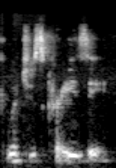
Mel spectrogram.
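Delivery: whispered aside; hushed whispered comment. Real, not acted. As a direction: breathe it out as a secret. Aside about her crazy schedule.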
